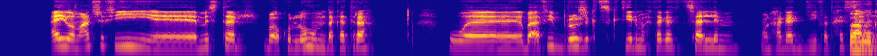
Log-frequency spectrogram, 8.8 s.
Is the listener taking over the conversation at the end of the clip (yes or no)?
yes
